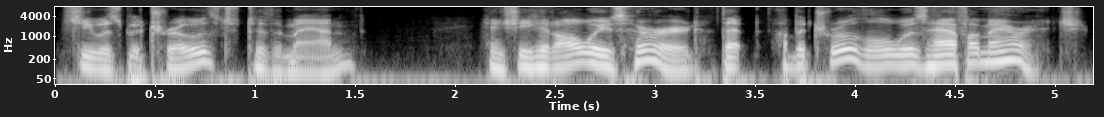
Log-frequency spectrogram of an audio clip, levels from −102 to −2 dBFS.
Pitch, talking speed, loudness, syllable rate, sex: 125 Hz, 210 wpm, -18 LUFS, 5.9 syllables/s, male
